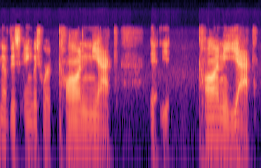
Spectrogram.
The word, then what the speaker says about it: Cognac: okay yes it is excellent notice the interesting pronunciation of this English word conac con Yak it's weird uh with the G and French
